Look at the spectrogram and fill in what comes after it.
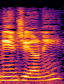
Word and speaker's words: Mangione: Mangione? His Mangione? 1977, what? – Is it Mangione? – Yes.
